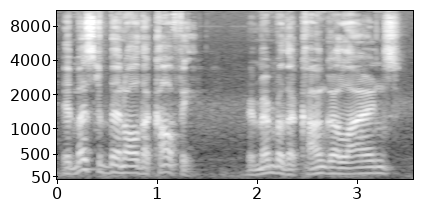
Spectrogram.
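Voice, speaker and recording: An actor playing a brooding, melodramatic war-veteran pilot hero in a 1950s sci-fi parody. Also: male voice, medium pitch, moderate pace, bright, forceful tone, lightly acted. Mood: wistful. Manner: overwrought, brooding, dramatic storytelling. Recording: echoey hall, clearly noisy.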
